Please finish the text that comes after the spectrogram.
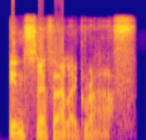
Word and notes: Encephalograph: British English

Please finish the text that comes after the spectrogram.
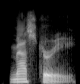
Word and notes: mastery: American English

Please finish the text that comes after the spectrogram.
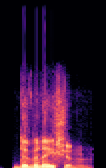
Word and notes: divination: British English

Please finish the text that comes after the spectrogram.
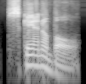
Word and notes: scannable: American English

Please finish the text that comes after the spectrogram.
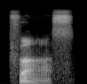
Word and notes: farce: British English

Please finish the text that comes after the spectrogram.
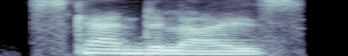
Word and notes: scandalize: Indian

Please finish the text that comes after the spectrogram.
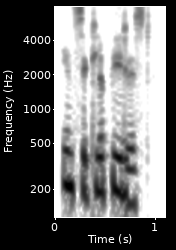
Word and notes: Encyclopaedist: Indian

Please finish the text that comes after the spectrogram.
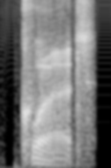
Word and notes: quirt: British English

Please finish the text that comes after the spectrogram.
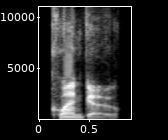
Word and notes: quango: British English

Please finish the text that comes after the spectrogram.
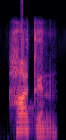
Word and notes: hearken: Indian

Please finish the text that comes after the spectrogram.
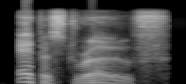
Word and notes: epistrophe: British English

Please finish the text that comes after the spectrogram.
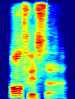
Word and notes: officer: British English

